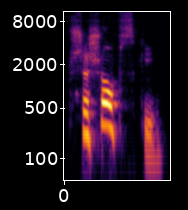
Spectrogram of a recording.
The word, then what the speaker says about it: Przeszowski: your surname please it's i i i believe it's quite easy to spell it's just shovsky it's not easy at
